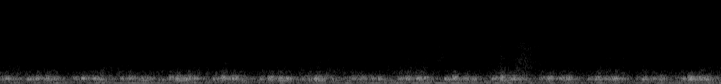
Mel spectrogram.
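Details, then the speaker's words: Fetal heartbeat on Doppler during a 37-week non-stress test for high-risk pregnancy; rate goes up when the baby moves, then back down, read as a healthy baby. "When the baby will move, the heart rate will go up, then downwards. So meaning the baby is healthy and happy."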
